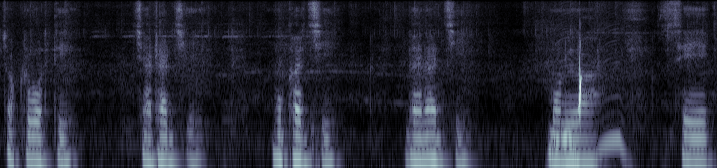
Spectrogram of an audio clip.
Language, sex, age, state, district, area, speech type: Bengali, male, 45-60, West Bengal, Howrah, urban, spontaneous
